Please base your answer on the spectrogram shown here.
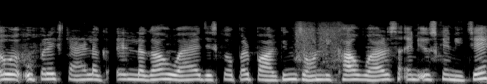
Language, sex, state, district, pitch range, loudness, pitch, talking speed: Hindi, female, Delhi, New Delhi, 215-230 Hz, -16 LUFS, 220 Hz, 220 wpm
